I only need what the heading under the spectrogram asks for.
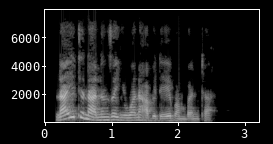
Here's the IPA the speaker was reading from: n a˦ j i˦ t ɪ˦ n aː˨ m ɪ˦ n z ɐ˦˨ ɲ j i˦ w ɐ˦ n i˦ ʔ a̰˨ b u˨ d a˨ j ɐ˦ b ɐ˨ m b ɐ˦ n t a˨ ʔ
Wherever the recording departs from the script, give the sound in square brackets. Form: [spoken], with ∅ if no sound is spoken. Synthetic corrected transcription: n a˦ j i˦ t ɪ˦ n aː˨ [n] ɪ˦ n z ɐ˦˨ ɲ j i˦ w ɐ˦ n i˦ ʔ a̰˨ b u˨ d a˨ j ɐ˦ b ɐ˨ m b ɐ˦ n t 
